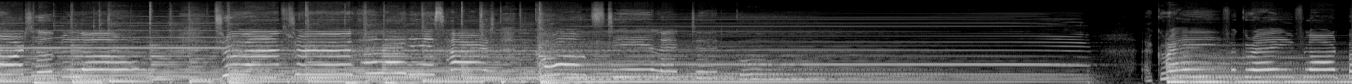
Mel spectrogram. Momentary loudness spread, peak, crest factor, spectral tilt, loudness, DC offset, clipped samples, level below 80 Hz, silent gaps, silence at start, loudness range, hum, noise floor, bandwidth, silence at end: 16 LU; 0 dBFS; 14 dB; -5.5 dB/octave; -13 LUFS; under 0.1%; under 0.1%; -26 dBFS; none; 0 s; 13 LU; none; -45 dBFS; over 20 kHz; 0 s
